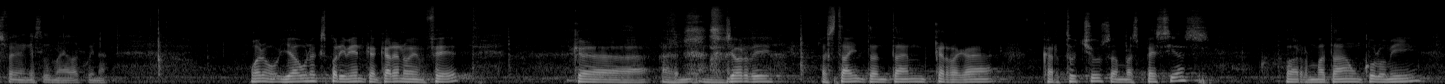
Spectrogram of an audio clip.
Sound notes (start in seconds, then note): 0.0 speaking catalan; 6.1 speaking catalan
